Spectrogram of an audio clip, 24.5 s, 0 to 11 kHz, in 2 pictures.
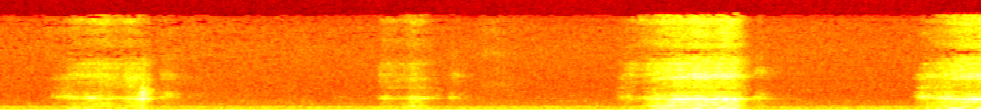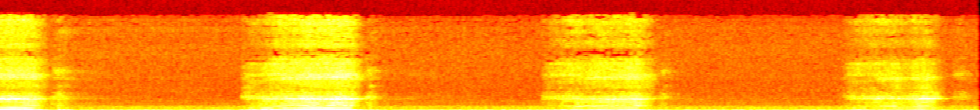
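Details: Snoring during sleep, recorded with the SnoreLab phone app: rhythmic, rumbling snores with each breath in, about 16 per minute.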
